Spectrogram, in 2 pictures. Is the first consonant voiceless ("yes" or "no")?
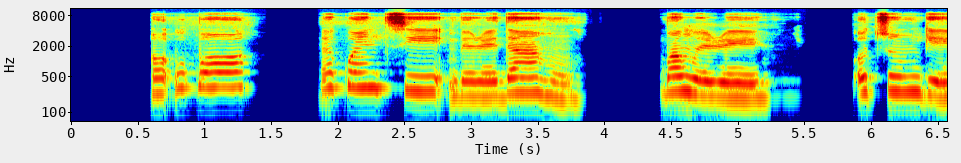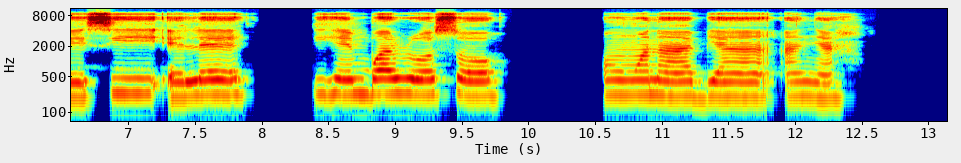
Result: yes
